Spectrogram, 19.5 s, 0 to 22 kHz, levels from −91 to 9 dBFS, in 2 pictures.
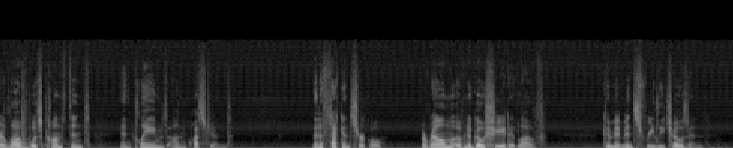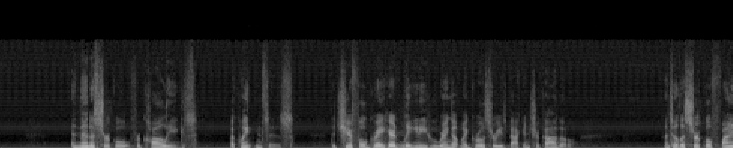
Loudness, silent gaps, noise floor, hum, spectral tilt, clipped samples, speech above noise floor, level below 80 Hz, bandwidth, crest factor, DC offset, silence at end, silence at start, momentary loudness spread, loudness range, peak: -35 LUFS; none; -61 dBFS; none; -4 dB/octave; under 0.1%; 26 dB; -60 dBFS; 16.5 kHz; 22 dB; under 0.1%; 0 s; 0 s; 17 LU; 6 LU; -14 dBFS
